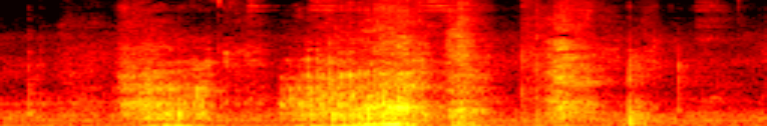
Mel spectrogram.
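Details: Great Danes Rhapsody and The Heartbreaker wrestle playfully indoors, letting out deep, drawn-out roaring growls that swell and fade over a few seconds.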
